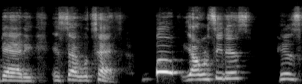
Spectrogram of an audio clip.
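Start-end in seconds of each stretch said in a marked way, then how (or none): 1.4-1.7 a very high, loud squeak of a boop; high squeaky boop. Pretend. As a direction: pop it out like a cartoon sound effect. Sound effect after a reveal.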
